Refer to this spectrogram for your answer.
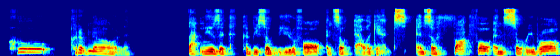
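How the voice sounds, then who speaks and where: In an American accent, a man speaks very slowly with a dark, mellow tone and fairly even intonation. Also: medium pitch for a man. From Baltimore, Maryland, US. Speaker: choral conductor and arts administrator. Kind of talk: interview conversation.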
